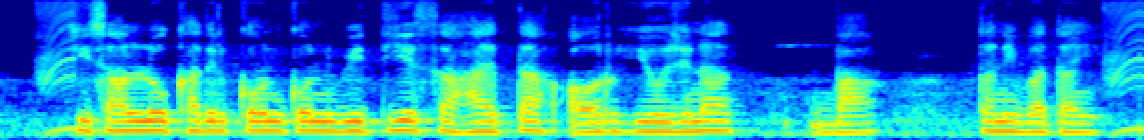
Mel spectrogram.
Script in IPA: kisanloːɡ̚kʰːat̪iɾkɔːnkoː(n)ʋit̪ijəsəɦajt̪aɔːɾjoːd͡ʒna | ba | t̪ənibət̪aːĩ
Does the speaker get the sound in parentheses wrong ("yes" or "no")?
no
